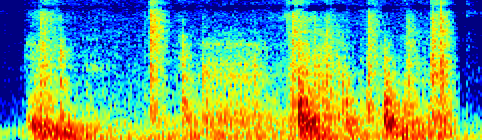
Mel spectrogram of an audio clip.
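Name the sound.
creaking chair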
